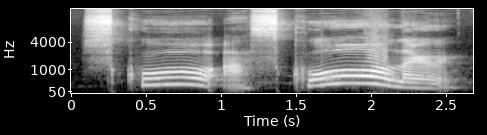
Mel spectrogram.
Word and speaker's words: scholar: Scholar. Like open your mouth and say ah. So scholar. Like this. Ska.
